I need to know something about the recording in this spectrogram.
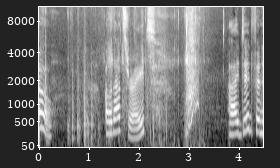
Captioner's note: dramatic unzip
